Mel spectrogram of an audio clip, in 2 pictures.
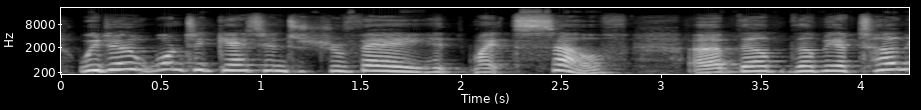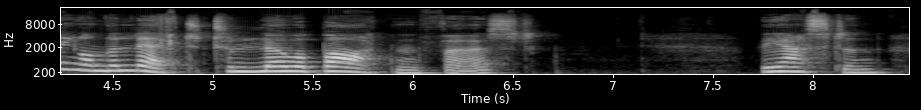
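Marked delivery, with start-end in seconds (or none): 0.1-6.6 higher, louder, calling over the wind; raised voice. Acted. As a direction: project to be heard above wind. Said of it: "raised her voice to be heard above the wind".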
